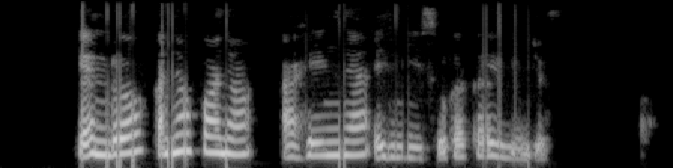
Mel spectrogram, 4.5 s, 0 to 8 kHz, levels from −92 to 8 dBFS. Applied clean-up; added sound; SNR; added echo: neural mask model Resemble Enhance denoiser.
